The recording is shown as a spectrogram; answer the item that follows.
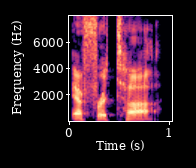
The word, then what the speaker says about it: Ephratah: Well, in Hebrew, that doesn't say to Ephrat, it says Ephratah, because that's what we call the hey directive.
